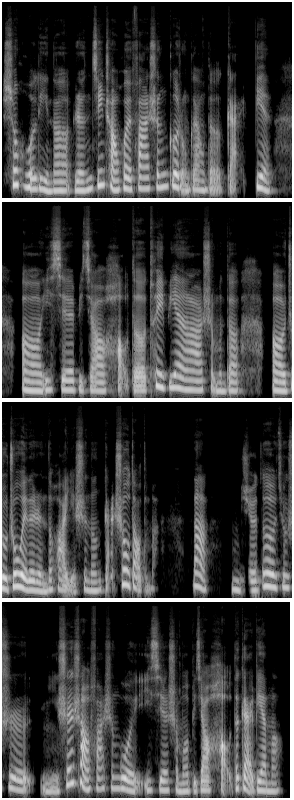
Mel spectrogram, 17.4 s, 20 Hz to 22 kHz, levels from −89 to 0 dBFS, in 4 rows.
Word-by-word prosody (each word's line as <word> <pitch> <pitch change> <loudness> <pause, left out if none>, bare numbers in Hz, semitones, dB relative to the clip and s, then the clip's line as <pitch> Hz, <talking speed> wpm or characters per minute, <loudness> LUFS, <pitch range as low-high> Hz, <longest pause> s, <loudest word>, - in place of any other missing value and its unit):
生 300 -12 +2
活 250 -5 +1
里 210 -3 +1
呢， 180 +1 0
人 185 +2 +1
经 285 +5 +2
常 190 -9 +3
会 215 0 +2
发 220 +1 +1
生 245 +3 -1
各 265 -2 +4
种 245 - -2
各 - - -4
样 185 0 -2
的 - - -4
改 - - -5
变， 210 -9 +1 0.5
呃， 175 -2 +2
一 190 +3 -1
些 195 -1 +1
比 185 - -6
较 85 -1 0
好 - - -4
的 90 0 +1
蜕 255 -4 +2
变 245 -2 +2
啊 190 -1 +1
什 190 - -5
么 170 -1 -2
的， 175 +1 -2 0.5
呃， 175 -2 +4
就 210 +5 +2
周 260 +5 +4
围 240 -5 +7
的 190 0 +3
人 170 -3 0
的 195 - -2
话， 205 0 -1
也 - - -4
是 - - -5
能 175 +1 -3
感 - - -7
受 300 -1 +2
到 - - 0
的 - - -15
嘛。 - - -15 0.5
那 250 -8 0 0.3
你 195 -2 -3
觉 185 0 -4
得 260 +5 +3
就 245 0 -3
是， 230 - -2
你 160 -1 -6
身 300 - +1
上 210 - +4
发 210 -2 -5
生 225 0 -6
过 205 -5 +3
一 185 - -6
些 185 0 -2
什 185 -1 -5
么 165 +1 -1
比 170 0 -6
较 95 - +2
好 - - 0
的 220 - -1
改 220 -3 +3
变 180 -2 +1
吗？ 165 +1 -5
195 Hz, 240 characters per minute, -22 LUFS, 180-235 Hz, 0.5 s, 围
